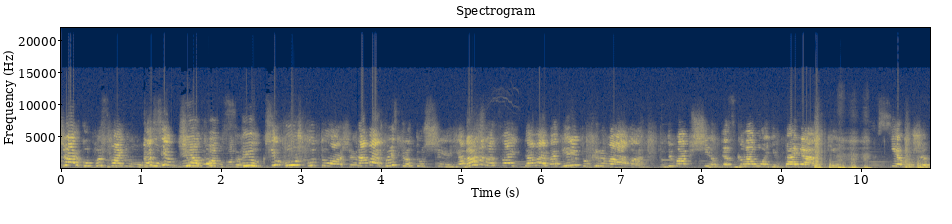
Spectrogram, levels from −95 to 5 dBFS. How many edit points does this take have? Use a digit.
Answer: 3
